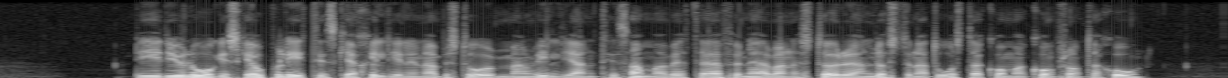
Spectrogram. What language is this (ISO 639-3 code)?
swe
